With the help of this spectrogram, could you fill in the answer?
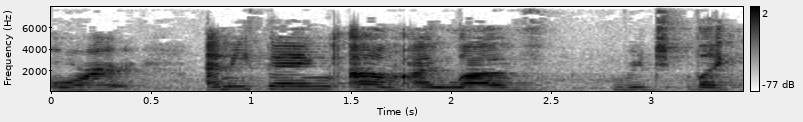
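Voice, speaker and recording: A woman with a fairly high pitch speaks in a flat monotone, with audible room echo and noticeable background noise. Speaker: vlogger. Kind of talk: casual vlog monologue. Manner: rambling, mumbling.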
